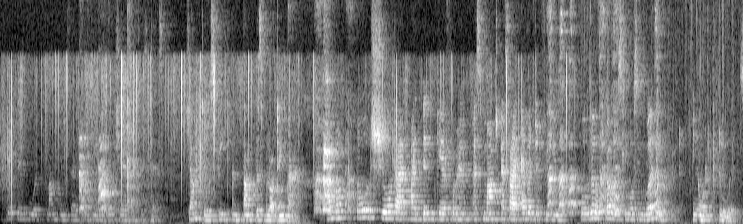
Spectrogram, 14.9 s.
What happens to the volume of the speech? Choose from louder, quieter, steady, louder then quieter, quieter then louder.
louder.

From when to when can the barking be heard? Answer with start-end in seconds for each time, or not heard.
1.6-3.0, 5.8-7.3, 10.5-13.2.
